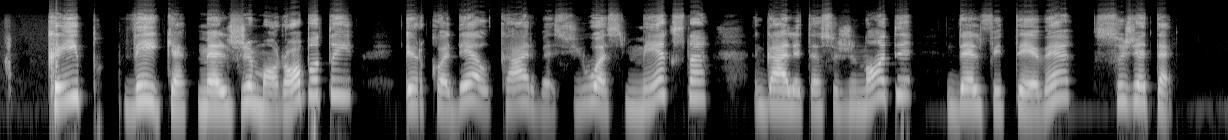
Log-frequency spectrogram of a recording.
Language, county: Lithuanian, Šiauliai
